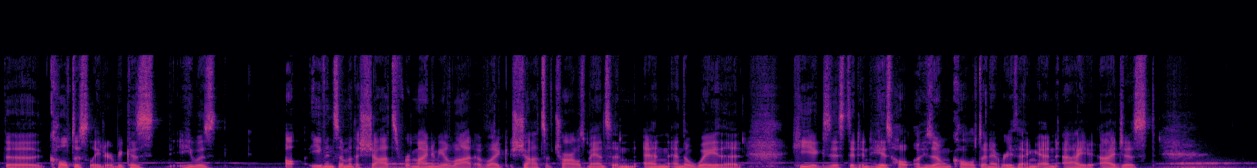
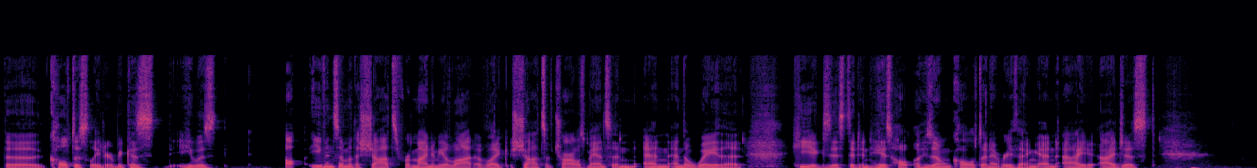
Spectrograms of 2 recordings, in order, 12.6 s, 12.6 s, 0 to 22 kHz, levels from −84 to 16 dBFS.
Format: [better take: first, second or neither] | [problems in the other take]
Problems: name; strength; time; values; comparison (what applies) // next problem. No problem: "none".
second | wind noise on the microphone; occasional gusts; 15 dB below the speech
